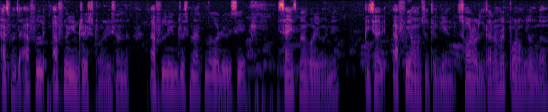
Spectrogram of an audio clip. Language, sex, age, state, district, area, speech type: Nepali, male, 30-45, West Bengal, Jalpaiguri, urban, spontaneous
